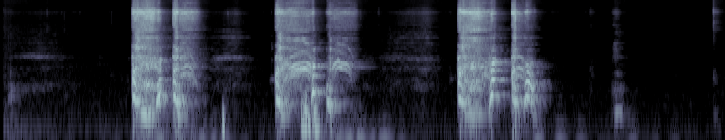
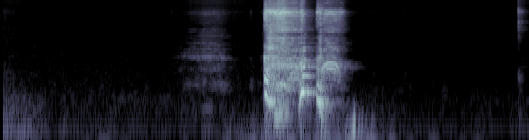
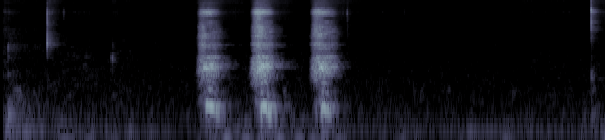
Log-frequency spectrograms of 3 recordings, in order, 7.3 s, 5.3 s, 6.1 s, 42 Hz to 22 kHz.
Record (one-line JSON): {"three_cough_length": "7.3 s", "three_cough_amplitude": 32768, "three_cough_signal_mean_std_ratio": 0.4, "cough_length": "5.3 s", "cough_amplitude": 32768, "cough_signal_mean_std_ratio": 0.28, "exhalation_length": "6.1 s", "exhalation_amplitude": 22985, "exhalation_signal_mean_std_ratio": 0.26, "survey_phase": "alpha (2021-03-01 to 2021-08-12)", "age": "45-64", "gender": "Female", "wearing_mask": "No", "symptom_none": true, "smoker_status": "Ex-smoker", "respiratory_condition_asthma": false, "respiratory_condition_other": false, "recruitment_source": "REACT", "submission_delay": "1 day", "covid_test_result": "Negative", "covid_test_method": "RT-qPCR"}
